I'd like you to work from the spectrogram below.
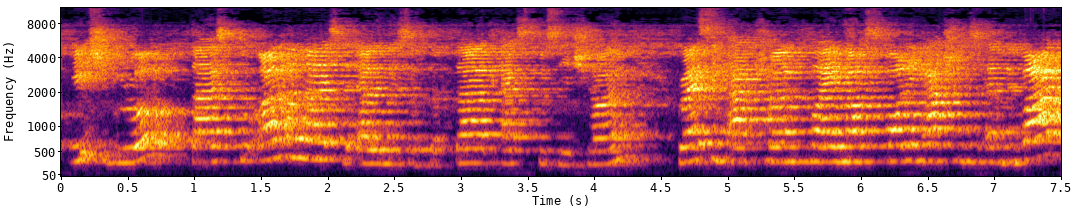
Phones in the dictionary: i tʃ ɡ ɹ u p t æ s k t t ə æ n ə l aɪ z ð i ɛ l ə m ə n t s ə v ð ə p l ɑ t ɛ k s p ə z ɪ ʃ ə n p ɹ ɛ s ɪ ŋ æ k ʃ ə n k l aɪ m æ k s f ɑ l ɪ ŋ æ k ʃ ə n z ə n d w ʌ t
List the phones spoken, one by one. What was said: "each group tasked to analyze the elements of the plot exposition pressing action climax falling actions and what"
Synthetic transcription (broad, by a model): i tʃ ɡ ɹ u p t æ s t t ə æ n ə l aɪ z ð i ɛ l ə m ə n t s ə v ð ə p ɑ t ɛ k s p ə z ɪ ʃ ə n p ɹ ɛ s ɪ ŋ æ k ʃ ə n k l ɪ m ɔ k s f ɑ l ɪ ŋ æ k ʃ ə n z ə n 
